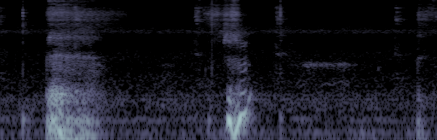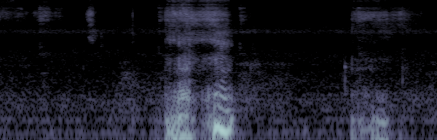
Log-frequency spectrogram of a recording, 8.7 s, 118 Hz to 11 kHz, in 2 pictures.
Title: Chip snoring 12/15/2019(1)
